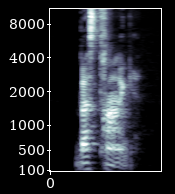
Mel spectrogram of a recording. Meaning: 1. dance hall 2. din, racket, noise
- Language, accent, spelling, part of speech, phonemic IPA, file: French, France, bastringue, noun, /bas.tʁɛ̃ɡ/, LL-Q150 (fra)-bastringue.wav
